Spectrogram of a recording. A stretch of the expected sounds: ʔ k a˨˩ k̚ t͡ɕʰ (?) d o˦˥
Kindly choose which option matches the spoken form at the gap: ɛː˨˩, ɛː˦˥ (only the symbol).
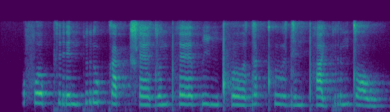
ɛː˨˩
